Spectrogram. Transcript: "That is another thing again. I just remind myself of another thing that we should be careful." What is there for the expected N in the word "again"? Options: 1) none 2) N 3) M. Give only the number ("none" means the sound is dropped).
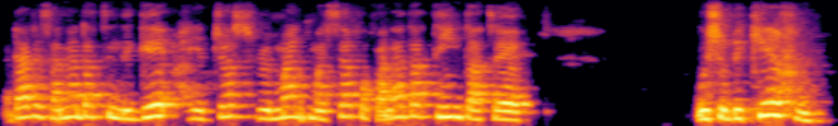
1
